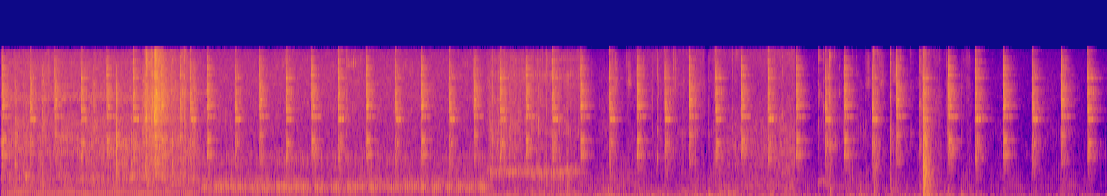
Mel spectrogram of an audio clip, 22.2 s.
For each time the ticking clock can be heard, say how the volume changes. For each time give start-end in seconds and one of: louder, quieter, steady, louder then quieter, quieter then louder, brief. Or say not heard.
0.0-21.9 steady.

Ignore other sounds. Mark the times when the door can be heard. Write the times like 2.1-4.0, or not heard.
2.9-3.8, 18.4-18.8.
